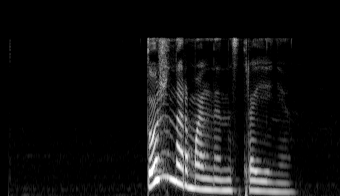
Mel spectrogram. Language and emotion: Russian, positive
